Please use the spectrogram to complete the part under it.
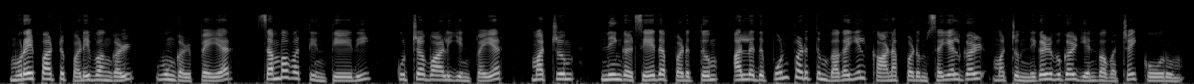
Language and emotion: Tamil, neutral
